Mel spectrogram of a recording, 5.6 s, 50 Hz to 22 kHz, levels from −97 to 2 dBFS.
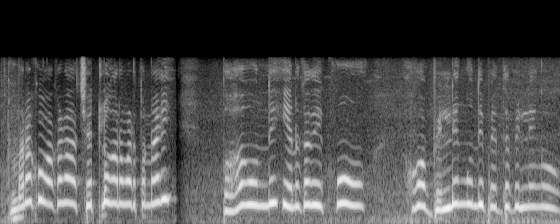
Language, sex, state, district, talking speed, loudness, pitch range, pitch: Telugu, male, Andhra Pradesh, Chittoor, 140 wpm, -12 LUFS, 360-415 Hz, 390 Hz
